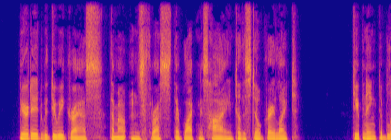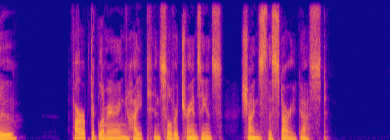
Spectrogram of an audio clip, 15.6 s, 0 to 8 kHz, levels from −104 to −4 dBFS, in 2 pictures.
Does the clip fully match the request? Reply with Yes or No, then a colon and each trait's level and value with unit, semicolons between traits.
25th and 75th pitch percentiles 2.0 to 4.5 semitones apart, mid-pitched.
No: average, 2.7 semitones; low, 110 Hz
